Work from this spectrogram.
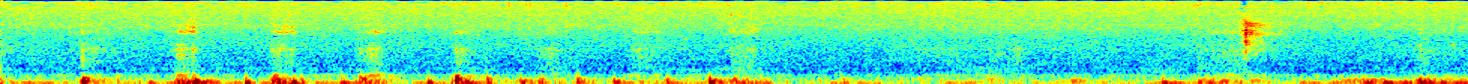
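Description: A cotton swab rubs behind an oiled pink silicone ear model microphone, close up. The sound is a deep, muffled series of soft thumps and rubbing strokes at an uneven pace, with almost all of its energy in the low range. A faint steady hum sits underneath.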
